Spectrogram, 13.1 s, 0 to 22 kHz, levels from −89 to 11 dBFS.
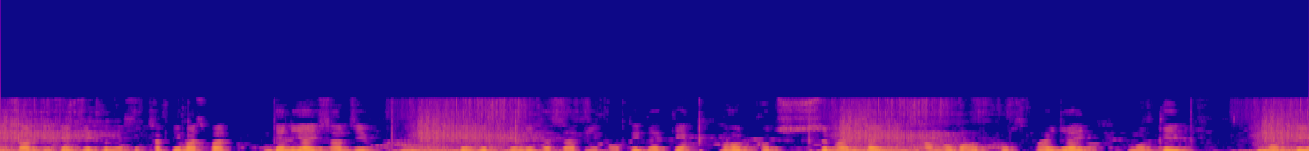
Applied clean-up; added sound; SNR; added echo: classical method Wiener filter.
